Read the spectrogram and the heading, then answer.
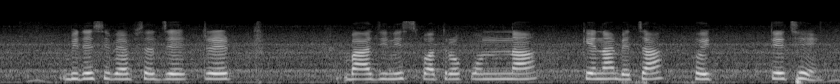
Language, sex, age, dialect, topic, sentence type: Bengali, female, 18-24, Western, banking, statement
